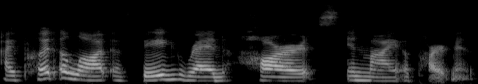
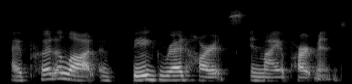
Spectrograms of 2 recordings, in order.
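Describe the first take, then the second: First: Deliberate, each ah sound clear; slow and careful. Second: Said in the usual way. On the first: Shown as a demonstration. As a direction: spell it out slowly for the learner. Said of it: "say it slowly and focus on the sound". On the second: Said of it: "you will hear it naturally".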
